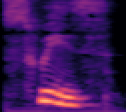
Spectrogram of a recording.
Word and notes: swizz: British English

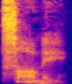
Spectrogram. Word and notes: sarnie: British English

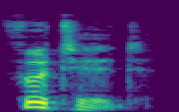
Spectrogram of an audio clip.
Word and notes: footed: British English

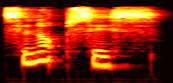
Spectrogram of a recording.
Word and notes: synopsis: British English

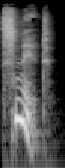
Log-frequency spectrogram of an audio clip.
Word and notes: snit: British English

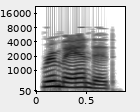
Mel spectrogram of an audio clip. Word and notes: remanded: British English

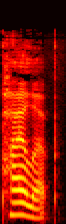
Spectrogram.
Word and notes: pile up: American English

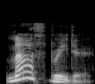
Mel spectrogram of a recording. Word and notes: mouthbreeder: British English

